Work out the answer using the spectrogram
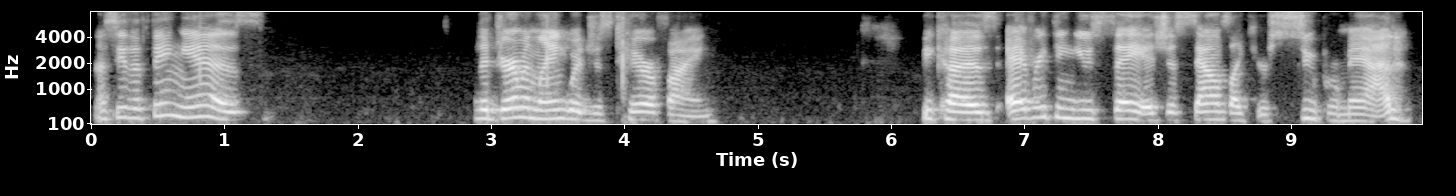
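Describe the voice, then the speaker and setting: Speaking at a measured pace with long pauses, this mid-range, fairly bright female voice belongs to a young vlogger. She chats casually, rambling and cutting herself off mid-sentence.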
